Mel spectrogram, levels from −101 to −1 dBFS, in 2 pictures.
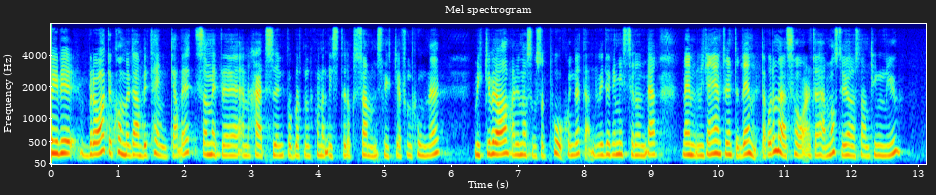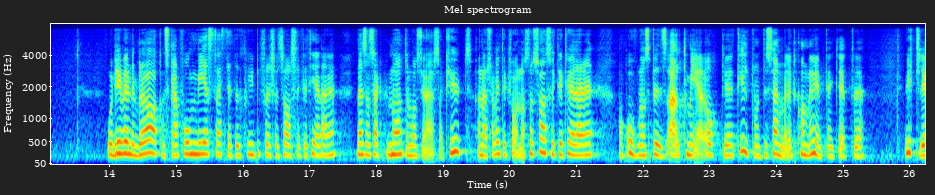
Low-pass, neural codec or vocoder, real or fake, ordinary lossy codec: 7.2 kHz; codec, 16 kHz, 1 kbps, FunCodec, trained on Chinese and English, 50 frames a second; fake; none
